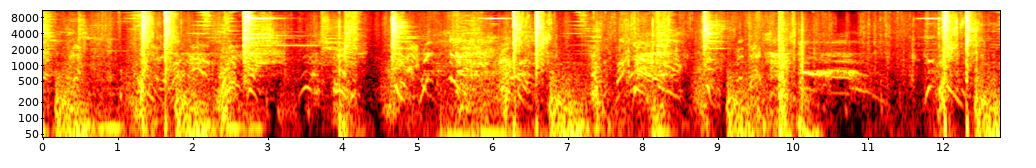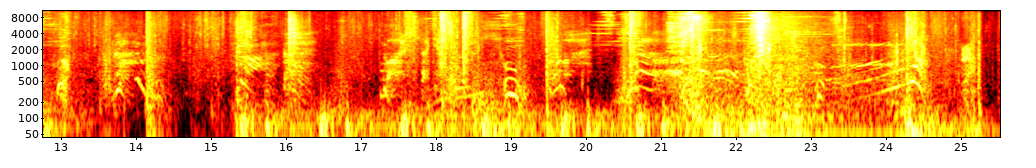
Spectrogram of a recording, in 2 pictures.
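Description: Swords clash and clang in quick bursts.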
